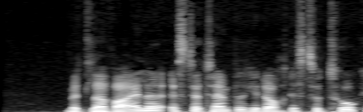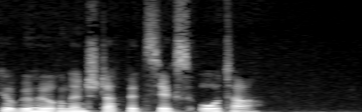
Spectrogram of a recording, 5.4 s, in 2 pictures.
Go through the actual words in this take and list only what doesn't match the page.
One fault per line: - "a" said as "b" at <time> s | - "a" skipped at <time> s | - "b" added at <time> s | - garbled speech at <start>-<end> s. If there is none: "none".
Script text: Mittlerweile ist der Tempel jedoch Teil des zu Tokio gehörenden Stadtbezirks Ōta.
- "Teil" skipped at 2.1 s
